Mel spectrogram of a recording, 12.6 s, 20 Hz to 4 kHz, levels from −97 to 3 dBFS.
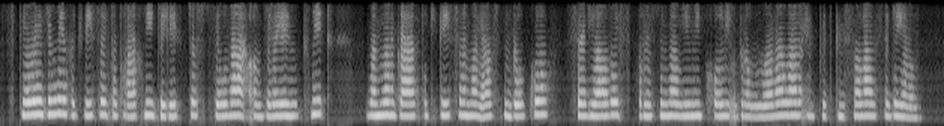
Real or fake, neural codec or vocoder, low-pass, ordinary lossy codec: fake; codec, 16 kHz, 0.5 kbps, FreqCodec, smaller model; 3.6 kHz; none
